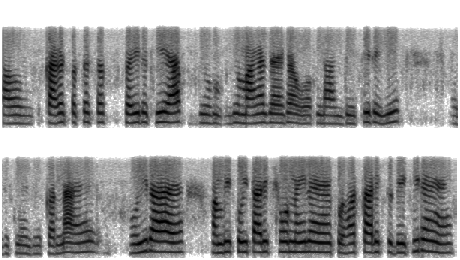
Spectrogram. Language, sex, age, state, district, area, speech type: Hindi, female, 45-60, Uttar Pradesh, Ghazipur, rural, conversation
